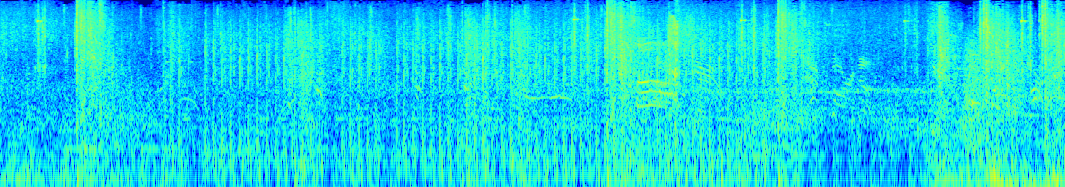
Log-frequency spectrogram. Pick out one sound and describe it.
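Gunshots crack and echo repeatedly.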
